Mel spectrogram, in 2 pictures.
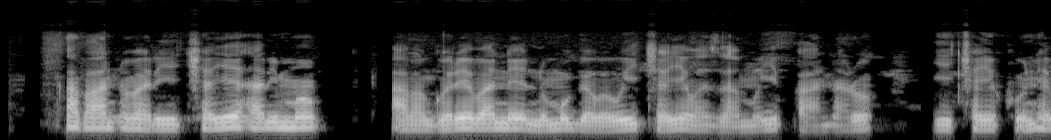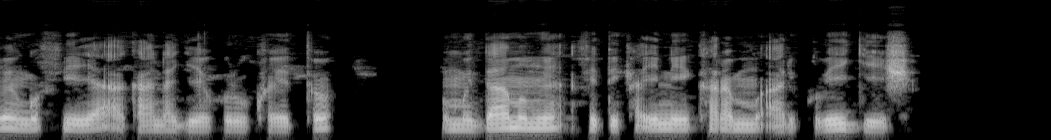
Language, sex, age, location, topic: Kinyarwanda, male, 18-24, Huye, health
